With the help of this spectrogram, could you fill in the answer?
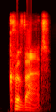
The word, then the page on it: cravat: British English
